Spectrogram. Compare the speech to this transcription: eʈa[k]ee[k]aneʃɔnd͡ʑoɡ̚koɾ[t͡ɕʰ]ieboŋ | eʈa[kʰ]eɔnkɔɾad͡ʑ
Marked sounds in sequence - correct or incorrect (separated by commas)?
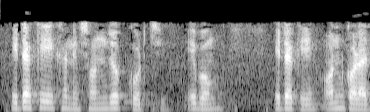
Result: correct, incorrect, correct, incorrect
